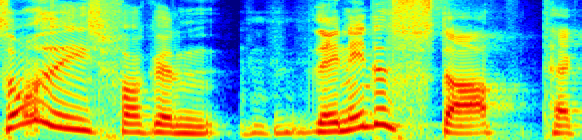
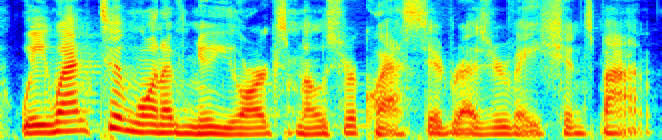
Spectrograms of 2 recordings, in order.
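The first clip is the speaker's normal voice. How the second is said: ordinary delivery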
